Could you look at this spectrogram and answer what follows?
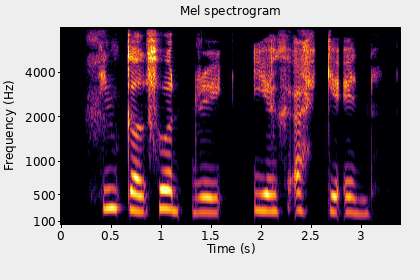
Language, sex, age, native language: Icelandic, female, 7, Icelandic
